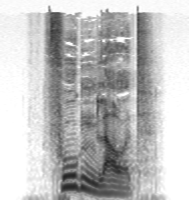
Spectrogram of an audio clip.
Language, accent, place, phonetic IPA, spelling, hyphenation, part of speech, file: German, Germany, Berlin, [ˈfuːɡn̩ˌlaʊ̯t], Fugenlaut, Fu‧gen‧laut, noun, De-Fugenlaut.ogg
- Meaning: interfix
